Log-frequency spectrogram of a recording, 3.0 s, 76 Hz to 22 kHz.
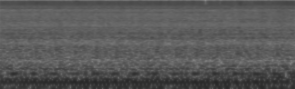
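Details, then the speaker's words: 1955 Ford Fairlane Crown Victoria V8 with Edelbrock carb and front pusher fan, idling, heard at the front with hood open then at the rear; steady deep throaty burble, even firing, no knocks or misses, mild exhaust; normal healthy idle. "Sounds good. Slip around to the back, maybe hear it a little bit better now. Like I said, no crazy exhaust, just a nice little deep throaty exhaust note."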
